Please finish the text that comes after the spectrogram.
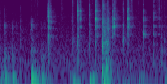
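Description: Potatoes tipped into a large mixing bowl while preparing a vegan potato salad with red cabbage, giving a close series of soft knocks, clinks and scraping rattles against the bowl with no talking.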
